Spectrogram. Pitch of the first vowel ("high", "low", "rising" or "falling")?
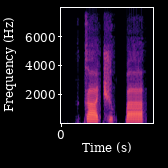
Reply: falling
